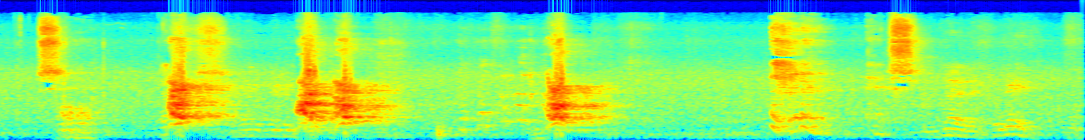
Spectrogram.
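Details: A Rottweiler puppy gives short, sharp, yappy barks in irregular bursts on seeing a bark roll on a chair, with a person's voice nearby.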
